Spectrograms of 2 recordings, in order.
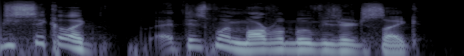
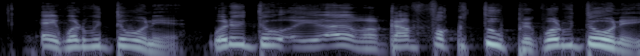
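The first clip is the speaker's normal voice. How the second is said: put-on New York accent, pitched higher; 7 semitones higher than usual.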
